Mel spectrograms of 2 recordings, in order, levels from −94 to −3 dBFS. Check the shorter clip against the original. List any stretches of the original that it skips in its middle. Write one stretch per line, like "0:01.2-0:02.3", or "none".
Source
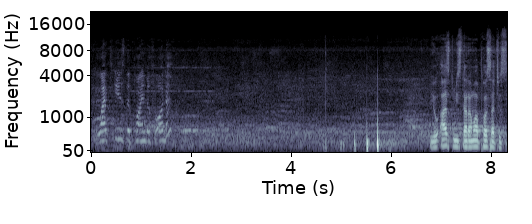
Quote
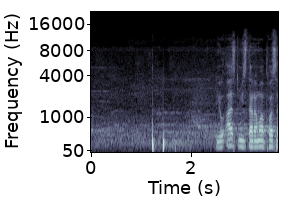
0:03.3-0:05.4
